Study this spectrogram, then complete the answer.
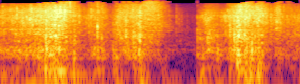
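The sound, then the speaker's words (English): A plastic Amazon bag holding a large-ish Christmas gift is pulled open with dry, crackly crinkling in two bursts split by a short pause, the second slightly fuller than the first, with no voices. “I thought I was going to have to pull the scissors out, but this was a lot easier to open.”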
